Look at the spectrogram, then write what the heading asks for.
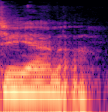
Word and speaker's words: Deanna: We have been saying Miss Schneider's name wrong. It's What is it? Deanna. Oh, okay. So we'll do that. That makes sense. It does. When I saw it, I Diana, was like, of course this makes sense. a I very- should have known better. It's a very English pronunciation of that, yeah.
